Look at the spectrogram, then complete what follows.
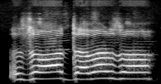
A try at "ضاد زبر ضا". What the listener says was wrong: ضاد کو اور موٹا. ضاد زبر ضا.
